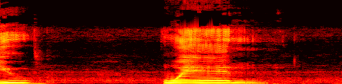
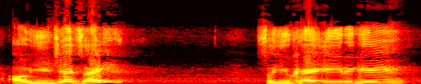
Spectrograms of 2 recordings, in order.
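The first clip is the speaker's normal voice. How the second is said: louder, higher incredulous jab; mocking disbelief; 5 semitones higher, 3 dB louder than usual. Skinny friend needling the fat friend who refused, mocking.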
